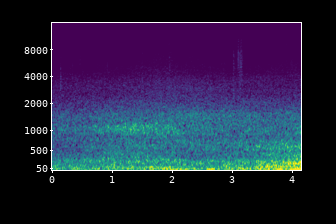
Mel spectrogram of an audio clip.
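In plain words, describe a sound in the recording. A car drives past on the road.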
